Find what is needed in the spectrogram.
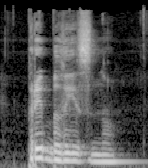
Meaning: approximately, roughly, about
- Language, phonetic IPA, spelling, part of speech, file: Ukrainian, [preˈbɫɪznɔ], приблизно, adverb, Uk-приблизно.ogg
